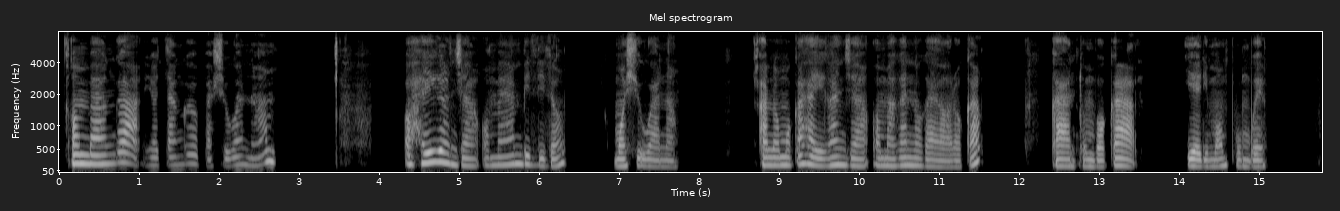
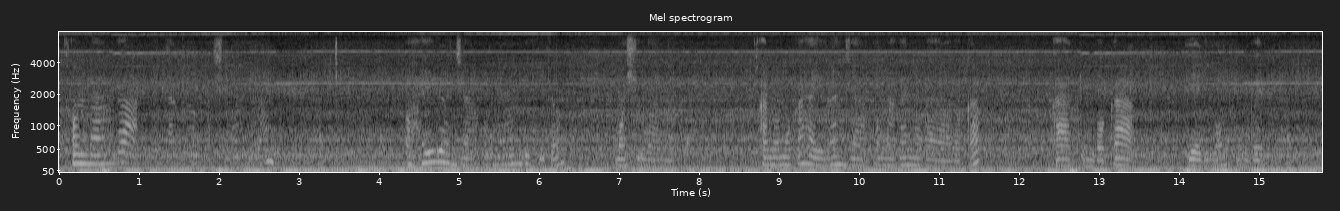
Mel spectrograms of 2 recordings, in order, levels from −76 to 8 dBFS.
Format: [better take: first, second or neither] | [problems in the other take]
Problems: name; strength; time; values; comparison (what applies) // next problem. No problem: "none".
first | background sound (Engine); 4 dB above the speech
